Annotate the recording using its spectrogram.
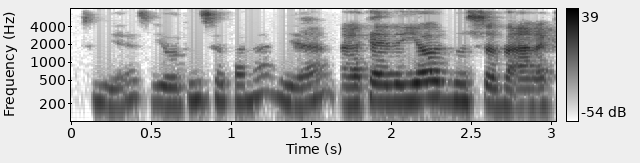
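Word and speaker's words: Jodensavanne: we go to the yoden savan am I pronouncing correct yes yoden savan yeah okay the yoden Savanah could you tell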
